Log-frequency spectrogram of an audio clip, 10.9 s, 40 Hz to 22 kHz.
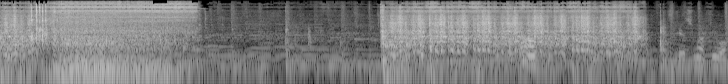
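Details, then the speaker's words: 1972 Chevy C10 402 big block, flood survivor unrun about 25–30 years, started on starting fluid into the carb; cranks, catches, runs rough a few seconds, dies, fires again: fuel starvation, owner unsure if the fuel filter was changed. "Okay, starving for fuel. Looks like I [music] don't remember if I changed that filter."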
